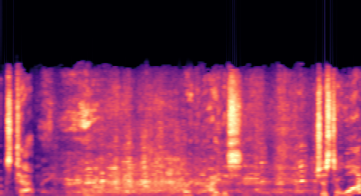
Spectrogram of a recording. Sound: congregation laughing

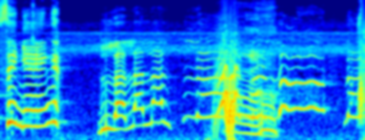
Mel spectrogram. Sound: singing; groaning

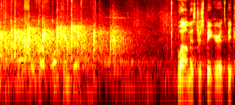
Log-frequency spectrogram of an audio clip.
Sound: applause

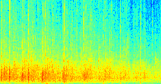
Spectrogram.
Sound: applause

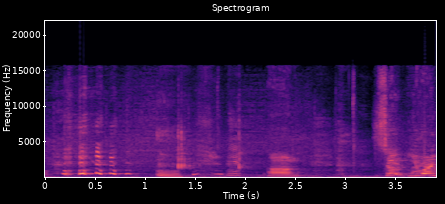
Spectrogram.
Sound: laughing

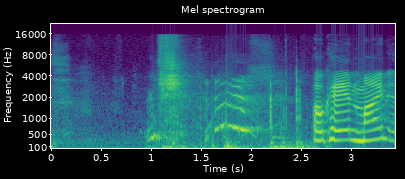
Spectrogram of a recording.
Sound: laughing

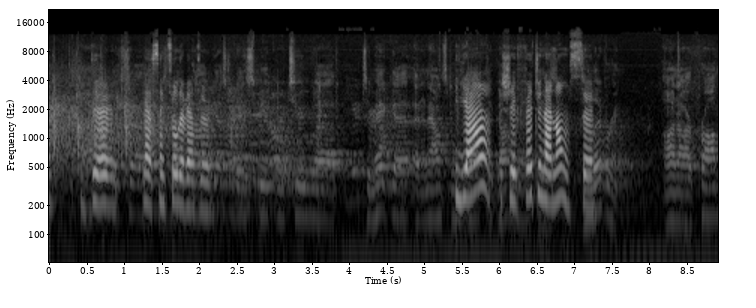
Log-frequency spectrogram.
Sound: some Applause

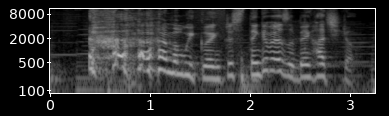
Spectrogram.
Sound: coughs

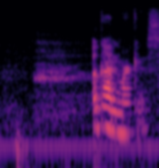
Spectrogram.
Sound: sighs

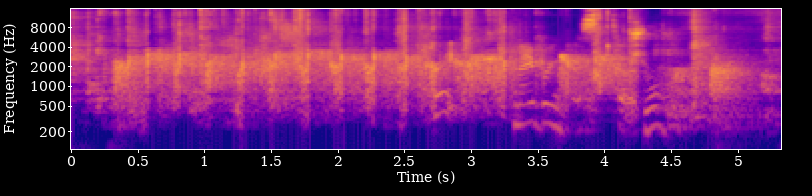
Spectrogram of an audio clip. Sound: audience clapping

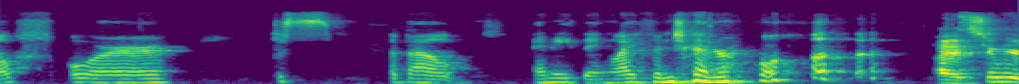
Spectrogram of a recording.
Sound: laughs

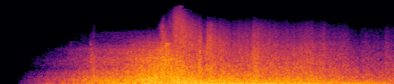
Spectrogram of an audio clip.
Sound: thunder

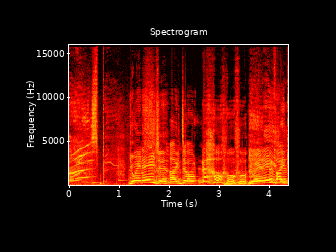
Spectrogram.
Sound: laughs

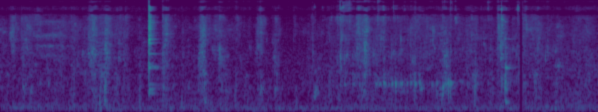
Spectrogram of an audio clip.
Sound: sound from the thermos and water splashing in the background

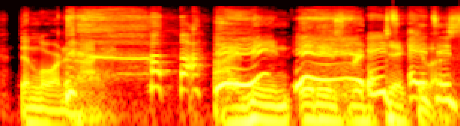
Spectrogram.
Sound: laughing

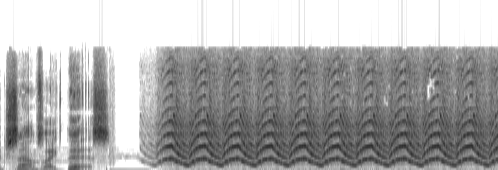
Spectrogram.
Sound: police siren blaring

